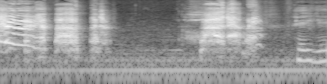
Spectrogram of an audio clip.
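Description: Pet cockatoo talking in a harsh, screechy voice, squawking "Shoo, ya bastard!" at birds outside. Loud calls come at the start and again about two and a half seconds in, with short squawks between.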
